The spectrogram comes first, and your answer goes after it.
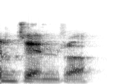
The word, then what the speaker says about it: genera: Now the second category or texon or texa we will study is genus or I can say plural which is genera or genra depends on your pronunciation.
